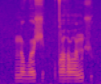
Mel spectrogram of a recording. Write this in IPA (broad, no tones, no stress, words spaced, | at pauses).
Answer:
nɔvʌʃ | dˤæðˤujũʃ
